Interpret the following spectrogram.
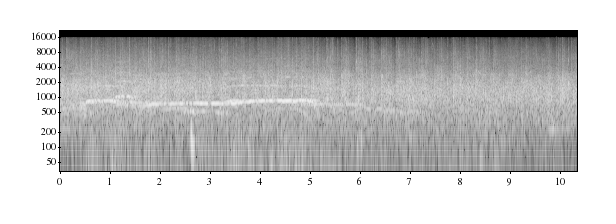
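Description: A roomful of people applauding steadily, loudest in the first half. A drawn-out wavering tone rides over the clapping for the first five seconds or so.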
